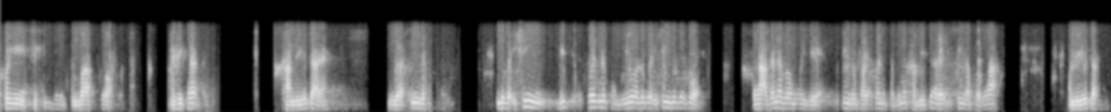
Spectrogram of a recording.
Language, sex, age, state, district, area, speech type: Manipuri, male, 60+, Manipur, Imphal East, rural, conversation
